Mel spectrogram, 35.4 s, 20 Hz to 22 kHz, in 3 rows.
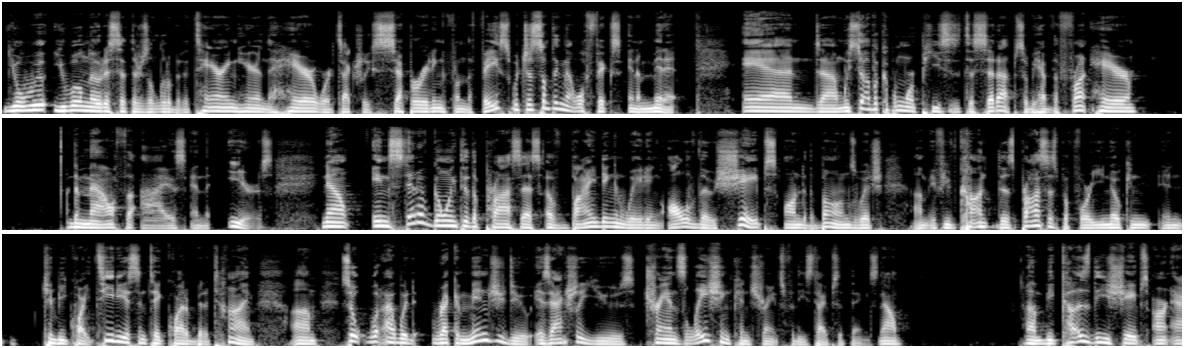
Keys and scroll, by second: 4.2 super+z, 5.1 super+z, 5.7 super+z, 24.5 super+z.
